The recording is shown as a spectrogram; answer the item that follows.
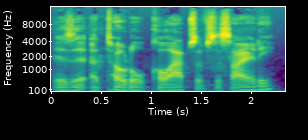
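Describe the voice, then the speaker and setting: A man's voice: sits low, level tone, fairly quick. A man in a casual podcast chat, dry and matter-of-fact.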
